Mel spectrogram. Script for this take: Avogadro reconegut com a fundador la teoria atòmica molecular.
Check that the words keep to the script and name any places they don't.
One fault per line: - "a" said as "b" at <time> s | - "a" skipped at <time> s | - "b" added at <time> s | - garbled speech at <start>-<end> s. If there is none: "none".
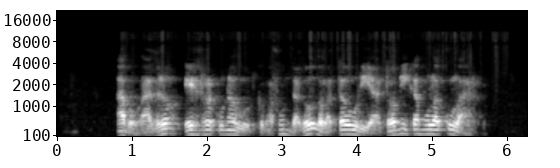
- "és" added at 1.8 s
- "de" added at 3.5 s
